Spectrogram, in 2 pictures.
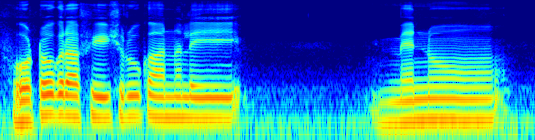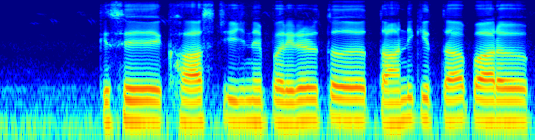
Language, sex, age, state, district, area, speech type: Punjabi, male, 30-45, Punjab, Shaheed Bhagat Singh Nagar, urban, spontaneous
